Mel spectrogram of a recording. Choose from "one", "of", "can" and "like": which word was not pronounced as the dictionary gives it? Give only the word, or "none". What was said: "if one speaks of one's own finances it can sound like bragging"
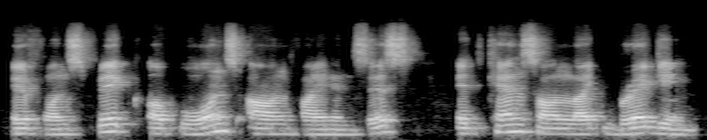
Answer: of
